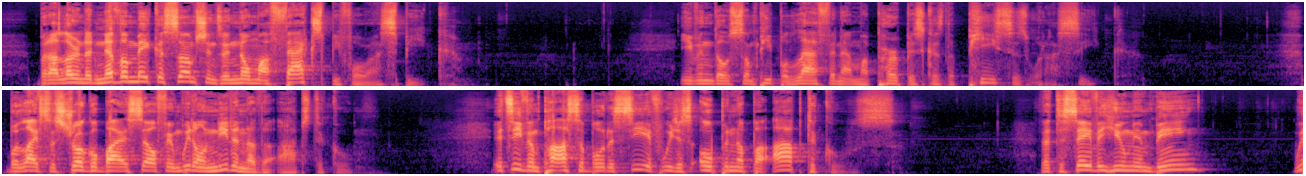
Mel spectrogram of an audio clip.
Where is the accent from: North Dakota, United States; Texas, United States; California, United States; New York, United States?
California, United States; Bay Area; we're from the Bay Area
